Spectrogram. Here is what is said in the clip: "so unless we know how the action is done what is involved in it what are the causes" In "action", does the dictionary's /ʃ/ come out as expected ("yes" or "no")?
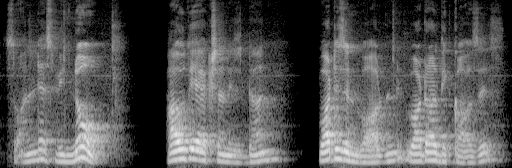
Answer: yes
